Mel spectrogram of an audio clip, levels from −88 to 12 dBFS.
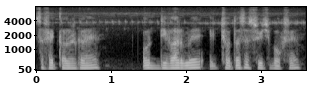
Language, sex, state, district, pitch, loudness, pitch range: Hindi, male, Arunachal Pradesh, Papum Pare, 115 Hz, -18 LUFS, 110-120 Hz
